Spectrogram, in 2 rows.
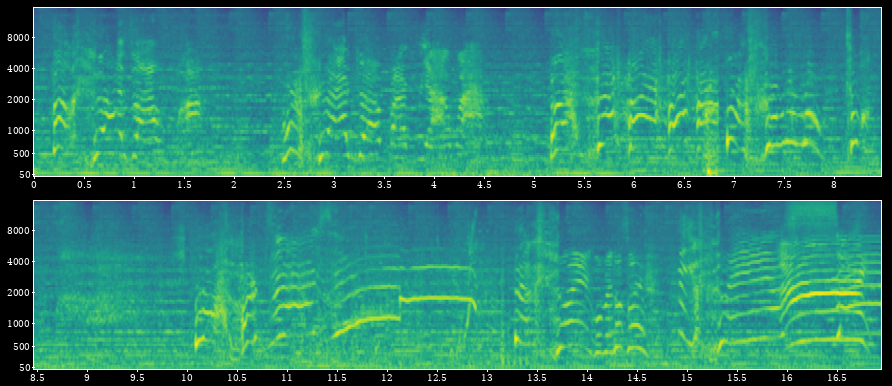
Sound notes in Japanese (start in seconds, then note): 0.2 くしゃみ; 10.0 くしゃみ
